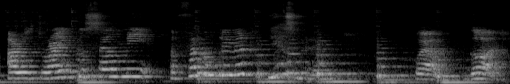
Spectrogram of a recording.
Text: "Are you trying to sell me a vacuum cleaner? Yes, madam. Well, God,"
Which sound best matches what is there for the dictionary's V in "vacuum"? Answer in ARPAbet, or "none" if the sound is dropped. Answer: F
